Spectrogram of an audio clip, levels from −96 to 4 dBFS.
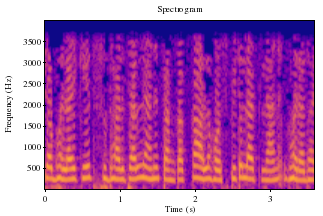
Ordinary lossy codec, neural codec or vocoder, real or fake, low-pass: none; none; real; 3.6 kHz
